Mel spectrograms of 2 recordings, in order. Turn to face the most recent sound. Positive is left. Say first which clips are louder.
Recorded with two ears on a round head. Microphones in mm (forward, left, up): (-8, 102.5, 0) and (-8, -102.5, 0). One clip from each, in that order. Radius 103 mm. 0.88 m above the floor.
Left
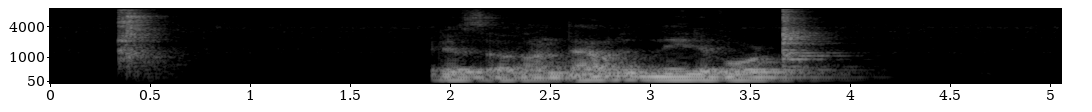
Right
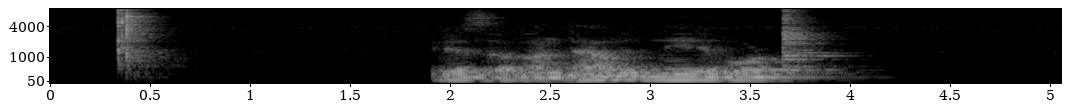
# even
turn(degrees=20)  # may be behind; listen again after turning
